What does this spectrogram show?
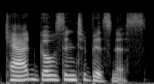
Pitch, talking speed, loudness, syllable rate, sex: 200 Hz, 155 wpm, -19 LUFS, 4.9 syllables/s, female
